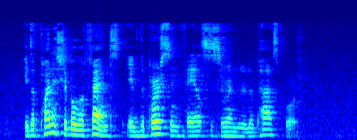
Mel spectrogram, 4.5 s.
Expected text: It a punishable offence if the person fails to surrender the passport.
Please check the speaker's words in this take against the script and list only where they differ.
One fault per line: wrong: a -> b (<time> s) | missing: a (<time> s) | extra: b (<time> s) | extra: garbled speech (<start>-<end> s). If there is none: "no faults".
no faults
